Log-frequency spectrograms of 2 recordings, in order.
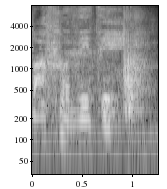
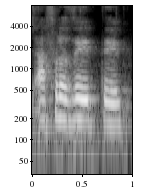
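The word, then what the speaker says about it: Aphrodite: all here to see the amulet of Aphroditi. He actually pronounced it the best. Aphroditi. He's probably Greek. He could be Greek. At least he had good pronunciation for the Greek words that were used.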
